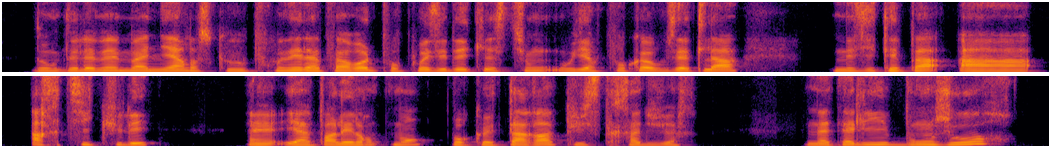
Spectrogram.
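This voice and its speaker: Fairly high-pitched, a man talks at a fairly quick pace with fairly even intonation. The sound is dry and close with no echo, over a quiet background. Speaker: webinar moderator. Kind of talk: online webinar moderation. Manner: fast.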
